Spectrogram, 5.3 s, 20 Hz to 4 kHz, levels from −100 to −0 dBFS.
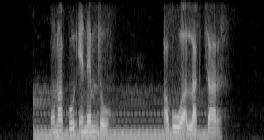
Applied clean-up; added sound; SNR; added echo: none; Organ; 5 dB; none.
